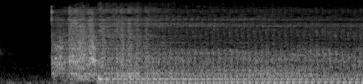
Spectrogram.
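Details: 2014 Yamaha Zuma 125 stored since 2017, first fire after the fuel pump was plumbed and fresh fuel added. It catches instantly after a short crank and settles into a quick, steady putter with no misses.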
